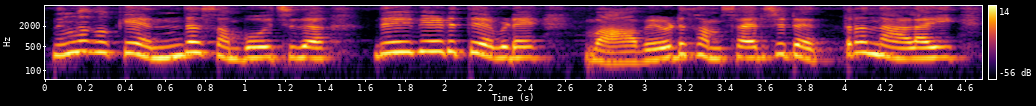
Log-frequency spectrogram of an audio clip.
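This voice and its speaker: A woman's voice: high-pitched, animated, a little fast, mellow. A woman voicing an affectionate young woman just back home, who asks eager questions one after another.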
